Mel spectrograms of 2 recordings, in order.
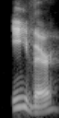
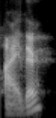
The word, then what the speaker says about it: either: be using the word either or either. The either is the American pronunciation, and either is the British pronunciation.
